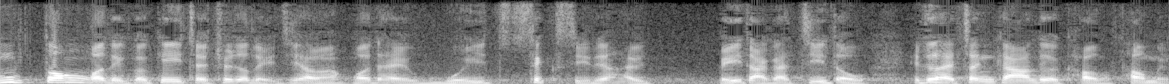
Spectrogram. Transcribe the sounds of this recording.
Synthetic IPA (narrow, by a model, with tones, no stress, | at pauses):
mt̪ɔː˥ŋŋɔː˨˧t̪e˨jkɔː˧ke˥jt͡sɐ˧jt͡ʃʰɵ˥t͡ʃɔ˨˥le˨˩jt͡siː˥˨wlɛː˥ŋɔː˨˧t̪e˨hɐ˨jwuː˨˧jsɪ˥k̚siː˨˩lɛː˥hɐ˨j | pe˨˥jt̪aː˨kaː˥t͡siː˥t̪o˧wjk̚t̪o˥hɐ˨˩jt͡sɐ˥nkaː˥liː˥kɔː˧kʰkʰɐ˧wmɪ˨˩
